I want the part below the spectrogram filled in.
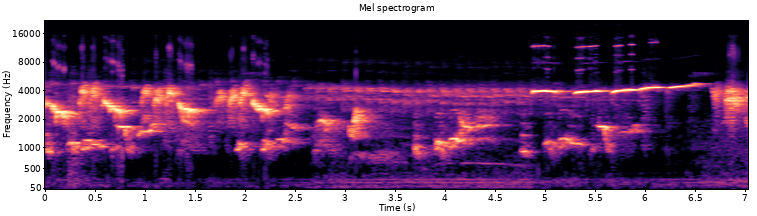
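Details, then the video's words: Morning chorus in a white-rumped shama breeding farm, every bird singing: continuous rich warbling of swooping whistles and chatter, ending with a long thin whistle that slowly rises. "Pancingan murai batu di kandang ternak ll chirping magpie"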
